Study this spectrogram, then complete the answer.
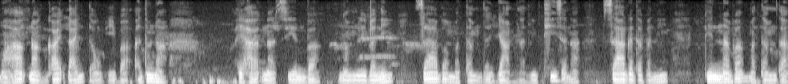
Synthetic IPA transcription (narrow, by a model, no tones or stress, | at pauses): mɐɦak̚nɐɡajt̚lajntɐ̰wɡibɐɐdunɐ | ɐjhak̚nɐsinbɐŋɐmlibɐnizabɐmɐtɐmdɐjamnɐnitʰizɐ̰nɐ | z̥aɡɐdɐbɐni | ɡ̥inːɐbɐmɐtɐmdɐ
